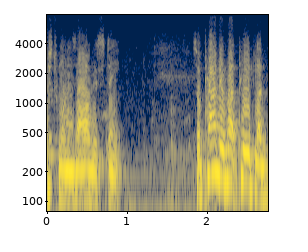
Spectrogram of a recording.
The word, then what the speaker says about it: Augustine: I going to do I call them both Augustine since that's the dictionary pronunciation of both but I just will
